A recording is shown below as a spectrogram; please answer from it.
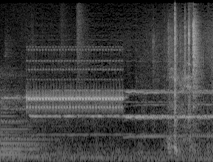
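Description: Telephone ringing: one warbling electronic ring about two seconds long, followed near the end by a few sharp clicks.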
